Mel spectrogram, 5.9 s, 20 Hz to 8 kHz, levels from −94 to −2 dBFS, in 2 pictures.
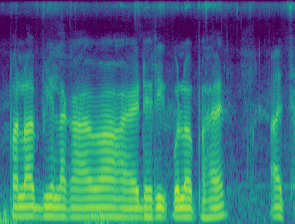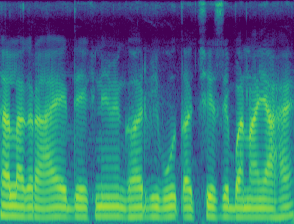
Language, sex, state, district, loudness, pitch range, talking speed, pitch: Hindi, male, Bihar, Lakhisarai, -18 LUFS, 120-125 Hz, 225 wpm, 125 Hz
